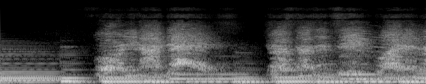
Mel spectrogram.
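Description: A large group of boys singing a song together in chorus over an instrumental accompaniment. The accompaniment's held notes sound alone at first, and the massed voices come in strongly about a second in.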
